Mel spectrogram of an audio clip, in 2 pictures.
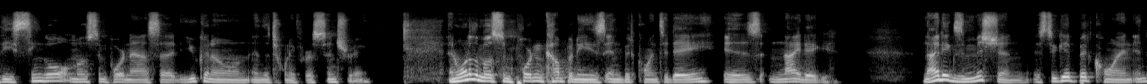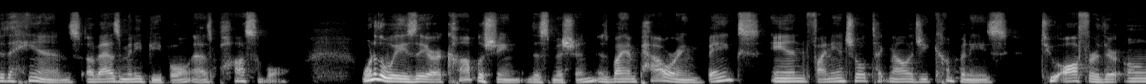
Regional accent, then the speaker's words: Tennessee, United States; I grew up in Tennessee

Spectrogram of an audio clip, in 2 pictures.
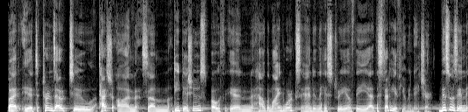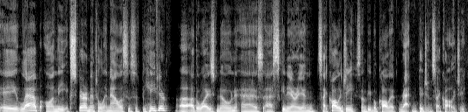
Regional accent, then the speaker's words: Montreal, Quebec, Canada; I grew up in Montreal, in the English-speaking community

